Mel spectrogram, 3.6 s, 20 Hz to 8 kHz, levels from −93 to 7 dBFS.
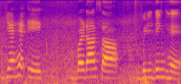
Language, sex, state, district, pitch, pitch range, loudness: Hindi, female, Haryana, Jhajjar, 265 Hz, 240-275 Hz, -14 LUFS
